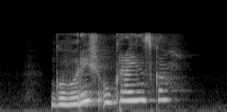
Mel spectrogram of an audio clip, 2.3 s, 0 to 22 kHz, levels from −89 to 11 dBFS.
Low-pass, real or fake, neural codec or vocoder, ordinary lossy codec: 7.2 kHz; real; none; none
